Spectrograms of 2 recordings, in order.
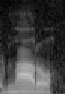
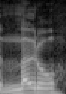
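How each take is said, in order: First: "model" said MAH-dul, with an open vowel; short-O pronunciation. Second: "modal" said MOH-dul, with a long O; long-O pronunciation. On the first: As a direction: give "model" the first vowel of "father". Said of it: "not really sure how to pronounce it". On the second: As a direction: give "modal" the O of "go". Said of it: "I say modal". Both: Shown as a demonstration.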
